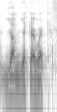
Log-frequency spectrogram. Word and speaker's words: Jan Jekielek: It's great to see you, Jan Jekielek. Oh, wonderful pronunciation.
